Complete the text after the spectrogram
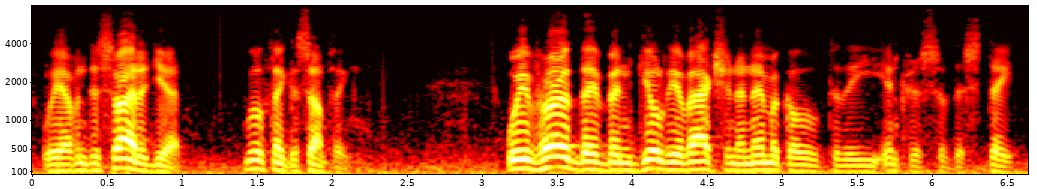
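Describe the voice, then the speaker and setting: An actor playing a cold, menacing regime enforcer in an old-time radio drama, curt, smug and threatening. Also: male voice, medium pitch, expressive, brisk, dull audio, natural voice. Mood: smugly threatening. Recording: faintly noisy old radio recording.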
